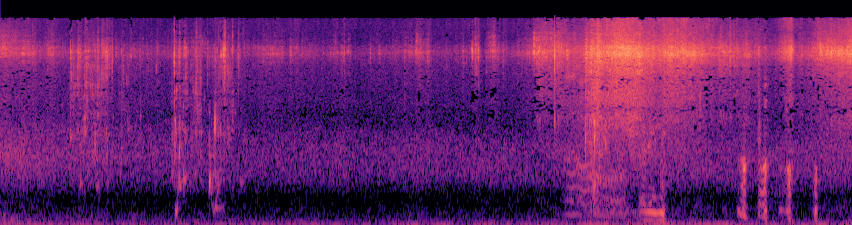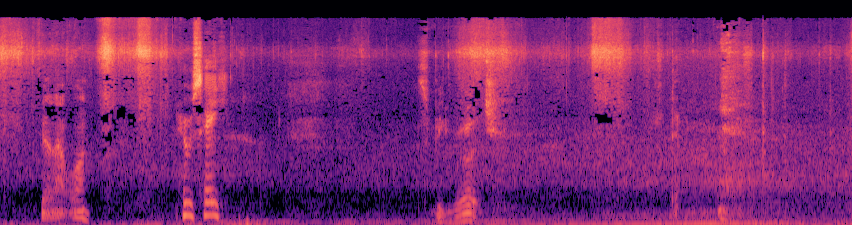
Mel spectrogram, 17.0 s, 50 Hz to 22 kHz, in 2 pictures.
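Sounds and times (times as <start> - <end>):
water sloshing and dripping: 0.6 - 2.6, 5.5 - 6.9
water splashing: 0.6 - 2.6, 5.5 - 7.2.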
